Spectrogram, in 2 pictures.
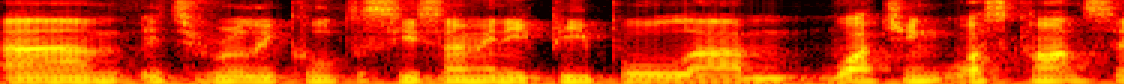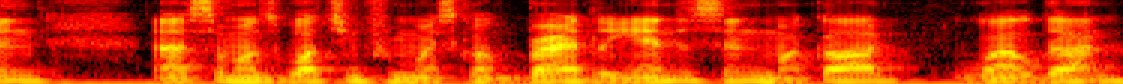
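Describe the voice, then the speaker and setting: A man with a fairly high pitch speaks at a fairly quick pace in a monotone, flat intonation, with hardly any pauses. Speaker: RC hobby YouTuber. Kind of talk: live stream Q&A. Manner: fast.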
